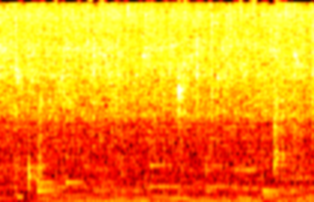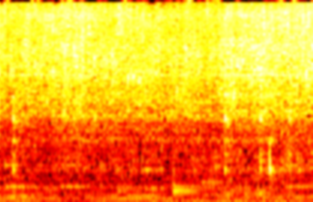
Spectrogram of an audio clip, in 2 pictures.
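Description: Sliced bell peppers sizzling in butter in a hot nonstick frying pan, with a steady frying hiss. A wooden spatula stirring them gives short clicks and scrapes against the pan every second or so.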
